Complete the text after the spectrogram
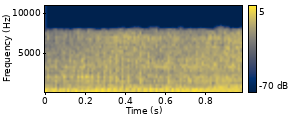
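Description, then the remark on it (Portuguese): A small 50cc two-stroke moped engine revs steadily and loudly, a buzzy, continuous drone with no pauses and no voices. “É um motorzinho de 50 cilindrada, dois tempos”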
